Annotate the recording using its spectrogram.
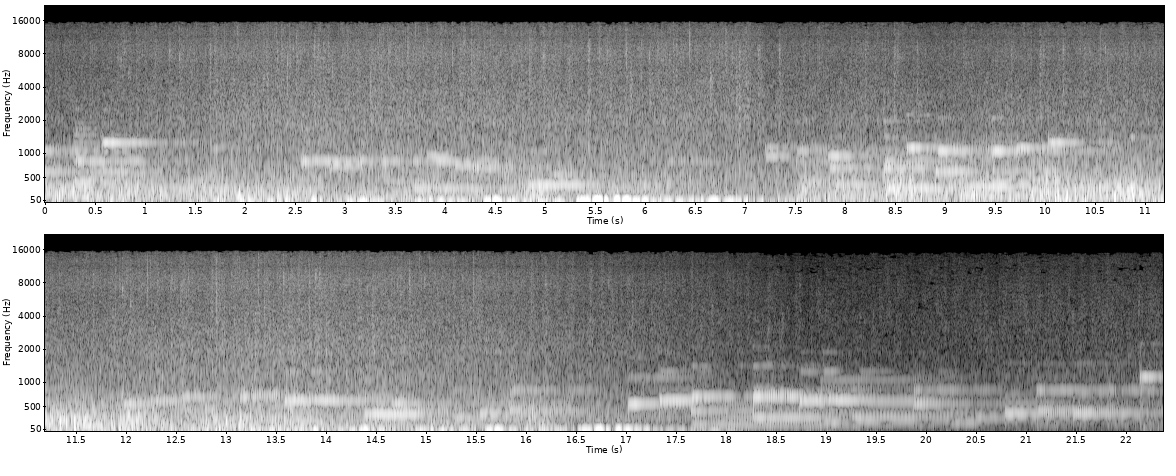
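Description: A loud, steady hiss of falling water with a deep low end, over soft background music of slow, sustained single notes. The water noise fades away over the last few seconds, leaving the music.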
